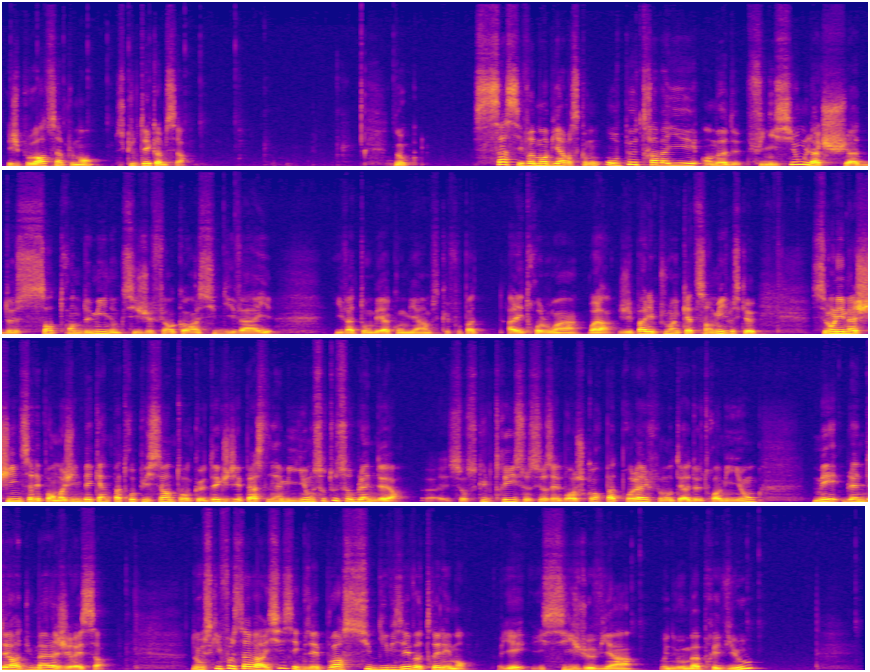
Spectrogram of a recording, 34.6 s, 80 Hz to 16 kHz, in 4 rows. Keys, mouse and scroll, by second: 2.7 middle click, 3.5-3.9 scroll up 1, 3.9-15.2 drag, 15.2-33.4 middle drag, 33.4-34.6 drag.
